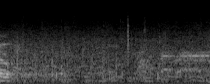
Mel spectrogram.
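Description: A rooster crowing, a drawn-out call that starts about one and a half seconds in, over faint background voices.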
